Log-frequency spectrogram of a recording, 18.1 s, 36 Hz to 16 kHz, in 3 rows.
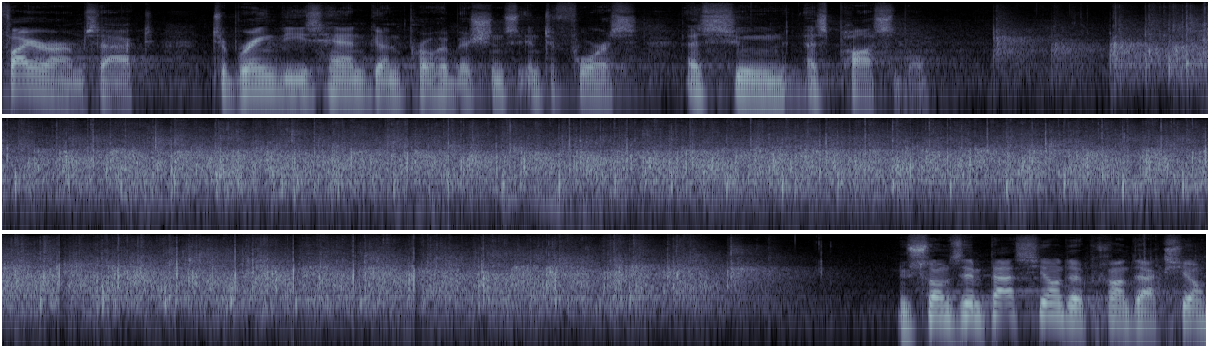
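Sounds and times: crowd applause: 0:05.0 - 0:16.0.

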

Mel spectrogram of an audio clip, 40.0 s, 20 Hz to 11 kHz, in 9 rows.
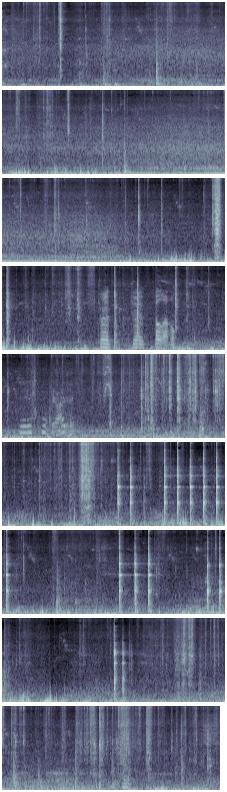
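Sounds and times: hammer striking chisel: 0:24.6 - 0:27.1, 0:29.1 - 0:29.9
scraping and crumbling rubble: 0:32.7 - 0:40.0.

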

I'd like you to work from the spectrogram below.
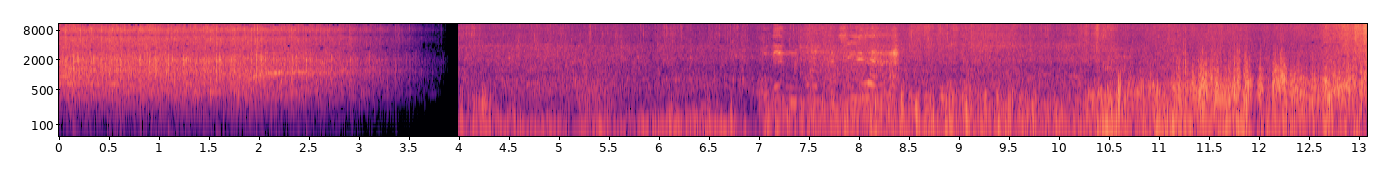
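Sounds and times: wind on microphone: 0:04.0 - 0:13.0.

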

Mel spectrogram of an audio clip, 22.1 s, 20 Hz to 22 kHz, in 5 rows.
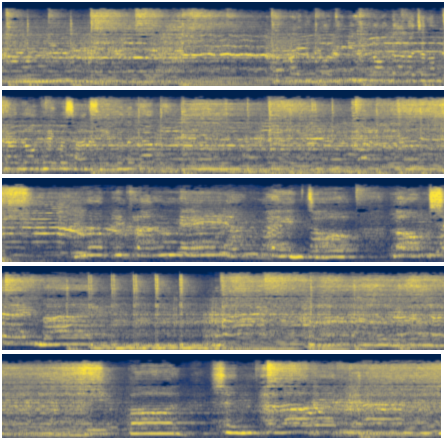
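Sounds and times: live pop band playing: 0:00.0 - 0:22.0
man singing slow melody: 0:15.5 - 0:22.0.

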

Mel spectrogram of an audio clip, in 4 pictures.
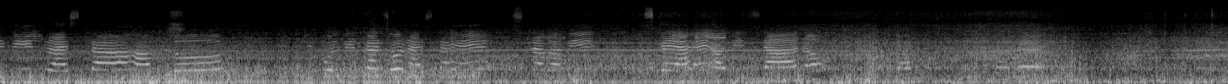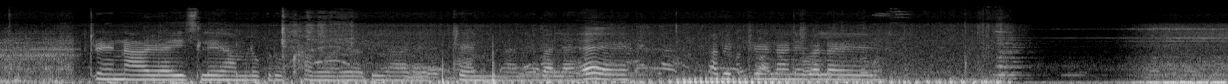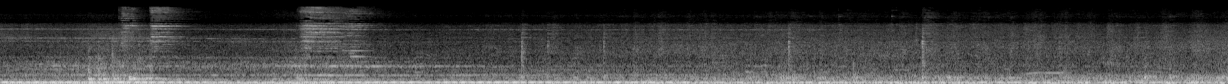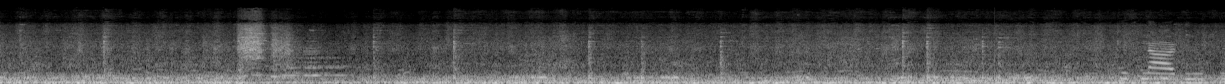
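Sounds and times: freight train wheels rumbling: 0:00.0 - 0:49.0
train horn: 0:22.2 - 0:23.4, 0:24.1 - 0:29.9, 0:39.2 - 0:40.4.

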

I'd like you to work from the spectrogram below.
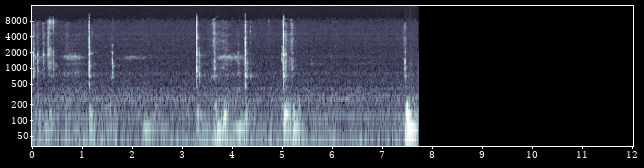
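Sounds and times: mouse and keyboard clicks: 0:00.0 - 0:01.7, 0:03.3 - 0:05.4
low room hum: 0:00.0 - 0:07.8.

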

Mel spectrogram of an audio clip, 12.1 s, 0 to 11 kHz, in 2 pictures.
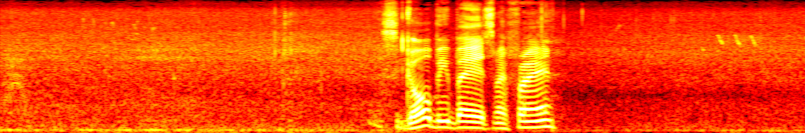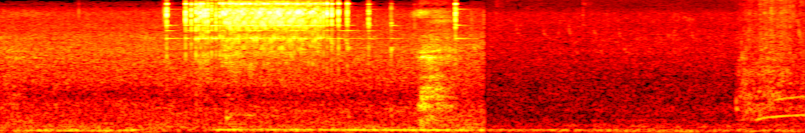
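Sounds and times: fishing reel ratcheting: 0:07.2 - 0:09.7.

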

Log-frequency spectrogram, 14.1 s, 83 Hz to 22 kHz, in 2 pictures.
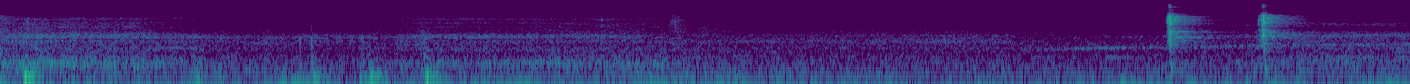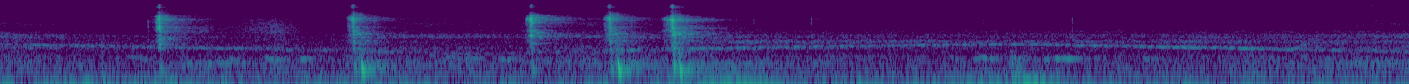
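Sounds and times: sharp quiet clicks: 0:05.8 - 0:06.5, 0:07.8 - 0:08.0, 0:08.8 - 0:09.0, 0:09.6 - 0:11.2.

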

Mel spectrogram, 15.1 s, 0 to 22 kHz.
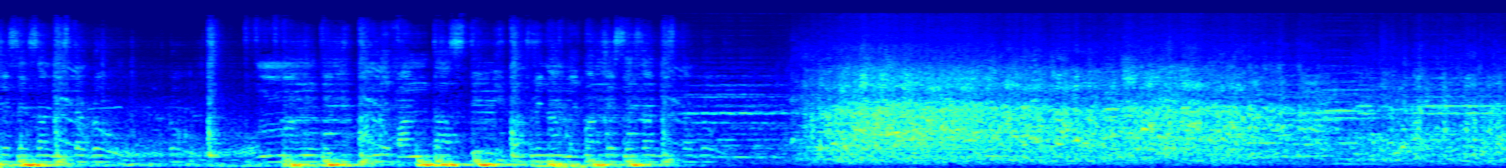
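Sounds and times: pop song: 0:00.0 - 0:07.8
studio audience laughing: 0:07.9 - 0:15.0.

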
